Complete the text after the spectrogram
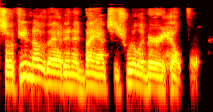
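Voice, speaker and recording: A man with an American accent talks at a very fast clip in a fairly high voice. His pitch rises and falls in an ordinary way. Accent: Mississippi southern with Cajun touch. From US South, Tylertown, Mississippi. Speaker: car dealership finance manager. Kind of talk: interview. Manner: fairly fast.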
